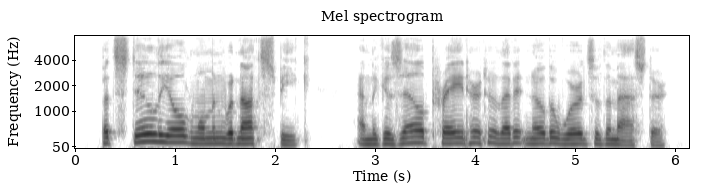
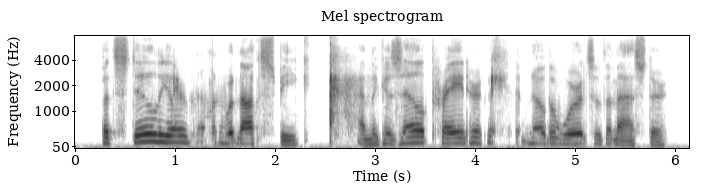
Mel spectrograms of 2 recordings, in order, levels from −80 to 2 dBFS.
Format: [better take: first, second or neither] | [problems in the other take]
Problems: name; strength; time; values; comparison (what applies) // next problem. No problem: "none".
first | noise reduction (neural diffusion model UNIVERSE++)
